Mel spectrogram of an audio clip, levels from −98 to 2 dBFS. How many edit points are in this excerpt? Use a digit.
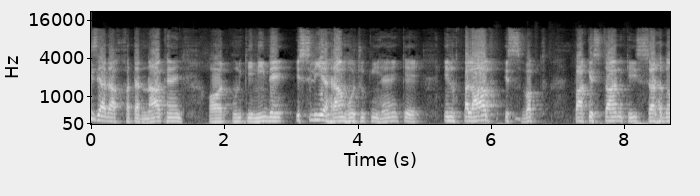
1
